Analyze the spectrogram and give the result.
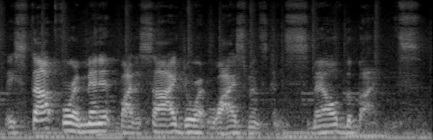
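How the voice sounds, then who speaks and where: A storybook reader narrates a children's story aloud with plenty of expression, in a mid-range voice at a moderate pace. The mic sounds distant, and music plays behind him.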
